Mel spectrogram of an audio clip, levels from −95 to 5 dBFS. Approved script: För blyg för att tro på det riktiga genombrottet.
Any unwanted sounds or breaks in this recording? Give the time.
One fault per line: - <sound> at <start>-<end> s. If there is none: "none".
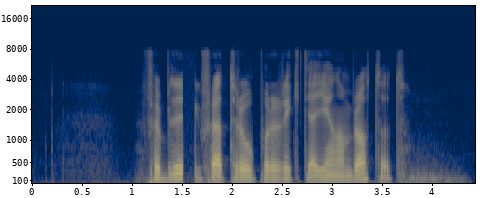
- dropout at 1.5-1.6 s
